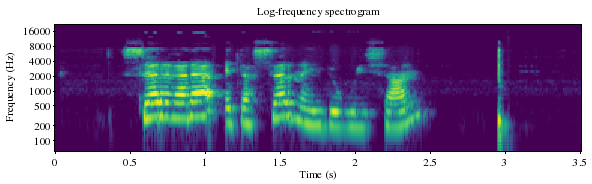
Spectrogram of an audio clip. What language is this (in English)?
Basque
